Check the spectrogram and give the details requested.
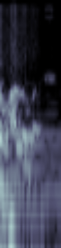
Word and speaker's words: ভালোবাসি: না যে আমি তোমাকে ভালোবাসি এটা প্রমাণিত হয় না ভালোবাসি একটা টান রয়েছে ভালোবাসি শব্দটা উচ্চারণ করতে গেলে এটা টেনে উচ্চারণ করতে হয় একটু টান দিয়ে উচ্চারণ করতে হবে নিঃশ্বাসটা একটু জোরে নিতে হবে তো সেইখানে দাঁড়িয়ে ভালোবাসা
